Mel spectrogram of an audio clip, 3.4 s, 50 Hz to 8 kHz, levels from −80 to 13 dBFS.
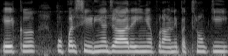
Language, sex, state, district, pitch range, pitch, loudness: Hindi, female, Punjab, Pathankot, 225-235 Hz, 230 Hz, -16 LUFS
